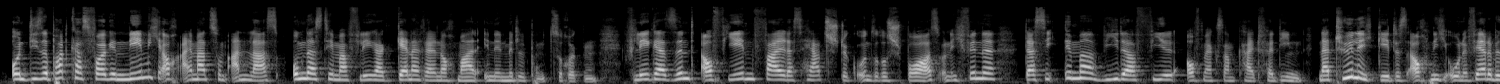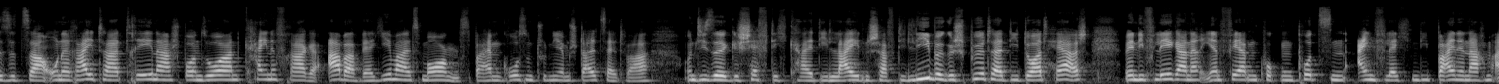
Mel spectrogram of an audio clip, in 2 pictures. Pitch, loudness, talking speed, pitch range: 205 Hz, -20 LUFS, 175 wpm, 190-225 Hz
